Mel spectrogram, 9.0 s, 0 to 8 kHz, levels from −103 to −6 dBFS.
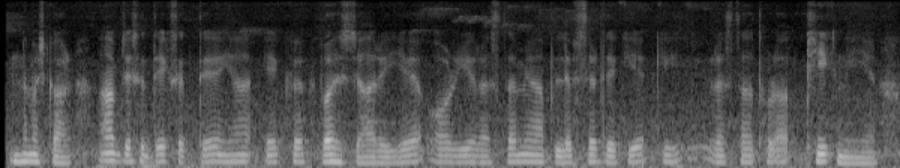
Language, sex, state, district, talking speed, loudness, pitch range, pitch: Hindi, male, Maharashtra, Sindhudurg, 160 wpm, -41 LUFS, 110-125 Hz, 120 Hz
